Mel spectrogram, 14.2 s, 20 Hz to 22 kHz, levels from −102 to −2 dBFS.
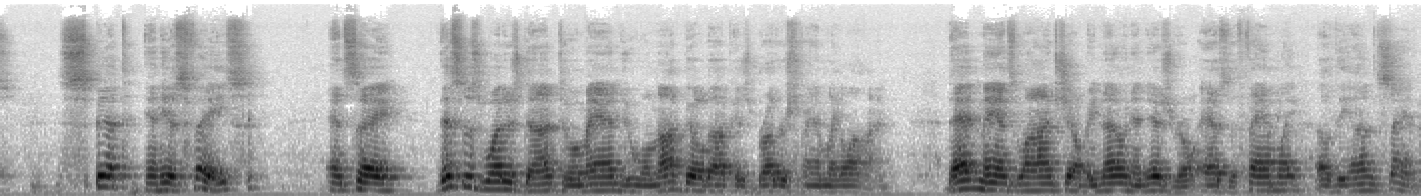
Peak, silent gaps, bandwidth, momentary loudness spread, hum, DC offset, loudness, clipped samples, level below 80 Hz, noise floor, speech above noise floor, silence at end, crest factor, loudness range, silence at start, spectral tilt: -2 dBFS; none; 14.5 kHz; 12 LU; none; under 0.1%; -19 LUFS; under 0.1%; -56 dBFS; -54 dBFS; 35 dB; 0 s; 18 dB; 3 LU; 0 s; -6.5 dB/octave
